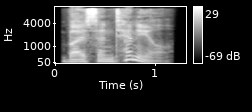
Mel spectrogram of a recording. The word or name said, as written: bicentennial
